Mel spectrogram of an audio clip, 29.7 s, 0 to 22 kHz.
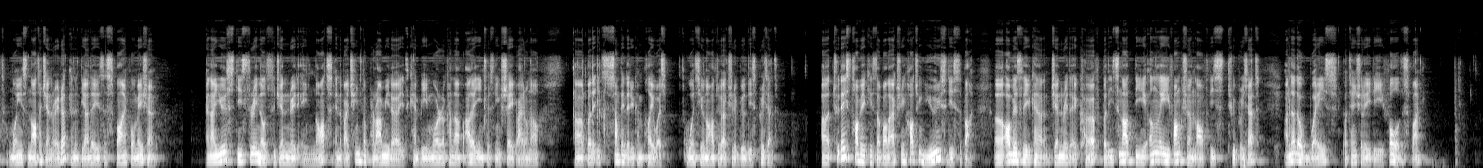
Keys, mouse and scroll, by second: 1.5 click, 6.0-7.2 middle drag, 7.2-10.2 drag, 10.5-13.5 drag, 13.5-14.5 middle drag, 14.5-15.8 drag, 15.8 middle click, 23.1 middle click, 23.6-24.0 scroll down 1, 24.0-25.0 middle drag, 25.0 click, 25.7 g, 27.0-28.3 middle drag, 28.3 click, 29.0 e.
